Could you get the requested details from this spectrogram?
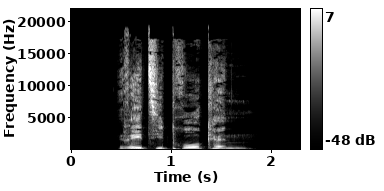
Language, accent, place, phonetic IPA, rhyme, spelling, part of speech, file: German, Germany, Berlin, [ʁet͡siˈpʁoːkn̩], -oːkn̩, reziproken, adjective, De-reziproken.ogg
- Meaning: inflection of reziprok: 1. strong genitive masculine/neuter singular 2. weak/mixed genitive/dative all-gender singular 3. strong/weak/mixed accusative masculine singular 4. strong dative plural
